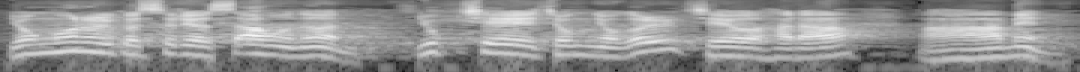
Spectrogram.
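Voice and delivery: loud, slow, measured reading aloud; recitation of scripture. Real, not acted. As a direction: read the verse out loud for all to join. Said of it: "다 같이 봉독하십니다".

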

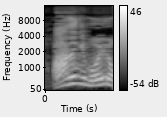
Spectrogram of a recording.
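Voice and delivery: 높고 크게 쏘아붙이듯; 짜증 내며 높게 따지는 약혼녀; 쏘아붙이기. Retold or imitated. 약혼녀가 쏘아붙임 재연. (언더우드에게 따지는 약혼녀, 높고 크게 쏘아붙임)

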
